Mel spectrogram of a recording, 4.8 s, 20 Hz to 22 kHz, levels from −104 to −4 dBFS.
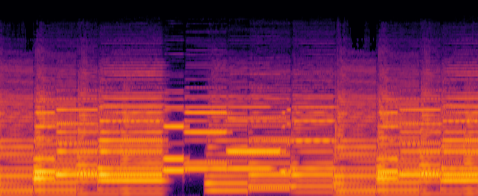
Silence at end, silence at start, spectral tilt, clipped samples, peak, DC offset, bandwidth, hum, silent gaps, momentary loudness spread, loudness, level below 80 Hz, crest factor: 0 s; 0 s; -6.5 dB/octave; under 0.1%; -8 dBFS; under 0.1%; 9.4 kHz; none; none; 6 LU; -23 LUFS; -48 dBFS; 16 dB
